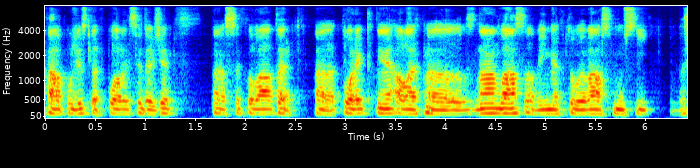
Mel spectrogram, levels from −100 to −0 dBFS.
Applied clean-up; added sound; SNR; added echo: neural mask model DeepFilterNet 3.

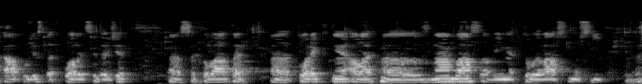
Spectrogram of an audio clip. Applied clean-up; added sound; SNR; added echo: classical method WPE with log-MMSE.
